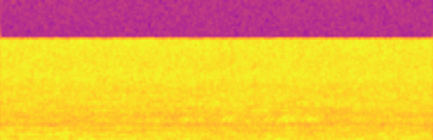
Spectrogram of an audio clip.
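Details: Low, even outdoor rumble like distant traffic or an aircraft, with no calls heard.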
